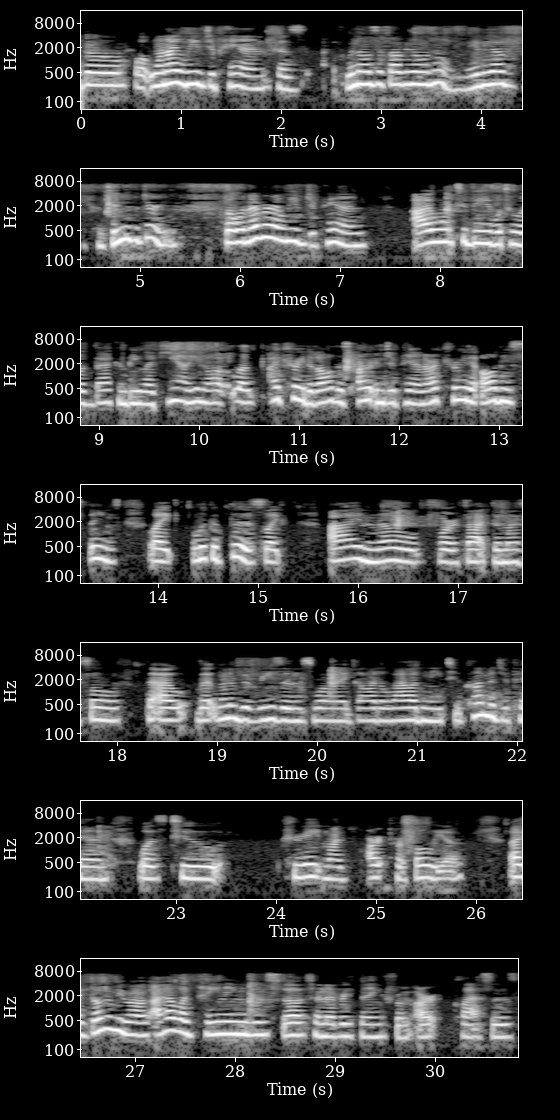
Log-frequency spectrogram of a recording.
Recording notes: The audio in this episode may be a bit muffled as I was on a walk and had forgot that I still had my headphone connected.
